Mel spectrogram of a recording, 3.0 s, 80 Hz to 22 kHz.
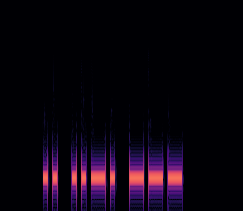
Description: Morse code, heard as a keyed tone, about 20 wpm, 700 Hz. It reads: IFO
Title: USA Call Sign Postfixes - 3 Letters 20wpm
